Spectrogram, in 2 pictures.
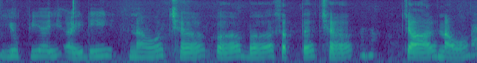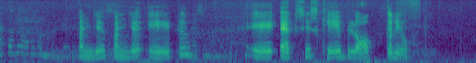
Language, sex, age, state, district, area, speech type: Sindhi, female, 45-60, Delhi, South Delhi, rural, read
